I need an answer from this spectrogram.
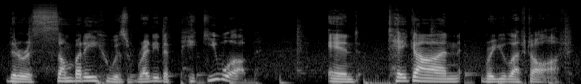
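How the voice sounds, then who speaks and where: A man from Michigan, livestreaming, who tells animated, swear-laced stories and reads chat aloud. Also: medium pitch. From Michigan, USA. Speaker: streamer. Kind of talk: casual storytelling while livestreaming a game.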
